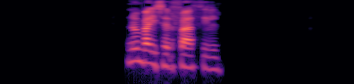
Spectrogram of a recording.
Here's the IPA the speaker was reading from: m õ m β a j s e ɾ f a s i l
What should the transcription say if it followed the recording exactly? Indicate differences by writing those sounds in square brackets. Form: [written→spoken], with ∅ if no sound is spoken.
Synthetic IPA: [m→n] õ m [β→b] a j s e ɾ f a [s→θ] i l

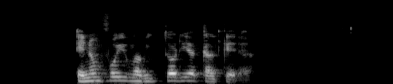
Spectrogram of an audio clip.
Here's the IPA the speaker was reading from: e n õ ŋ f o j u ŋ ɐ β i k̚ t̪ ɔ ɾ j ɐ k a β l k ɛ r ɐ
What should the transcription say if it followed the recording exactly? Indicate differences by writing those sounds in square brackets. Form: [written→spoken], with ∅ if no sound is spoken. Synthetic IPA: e n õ ŋ f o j u ŋ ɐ β i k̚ t̪ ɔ ɾ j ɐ k a [β→∅] l k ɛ [r→ɾ] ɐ

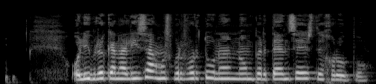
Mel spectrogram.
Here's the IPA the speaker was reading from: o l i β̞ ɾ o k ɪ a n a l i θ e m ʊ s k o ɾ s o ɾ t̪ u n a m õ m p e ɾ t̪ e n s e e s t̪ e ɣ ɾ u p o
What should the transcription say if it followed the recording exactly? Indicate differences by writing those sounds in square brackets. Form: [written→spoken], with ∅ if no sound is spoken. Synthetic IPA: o l i β̞ ɾ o k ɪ a n a l i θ [e→a] m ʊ s [k→p] o ɾ [s→f] o ɾ t̪ u n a [m→n] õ m p e ɾ t̪ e n s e e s t̪ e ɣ ɾ u p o

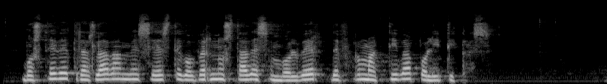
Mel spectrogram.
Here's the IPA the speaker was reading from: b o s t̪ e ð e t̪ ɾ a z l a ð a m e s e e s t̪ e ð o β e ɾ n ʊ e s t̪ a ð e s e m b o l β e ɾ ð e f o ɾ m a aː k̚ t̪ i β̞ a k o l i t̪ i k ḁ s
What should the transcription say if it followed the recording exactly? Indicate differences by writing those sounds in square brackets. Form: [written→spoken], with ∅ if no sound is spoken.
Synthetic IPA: b o s t̪ e ð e t̪ ɾ a z l a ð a m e s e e s t̪ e [ð→ɣ] o β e ɾ n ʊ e s t̪ a ð e s e m b o l β e ɾ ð e f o ɾ m a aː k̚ t̪ i β̞ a [k→p] o l i t̪ i k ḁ s

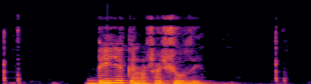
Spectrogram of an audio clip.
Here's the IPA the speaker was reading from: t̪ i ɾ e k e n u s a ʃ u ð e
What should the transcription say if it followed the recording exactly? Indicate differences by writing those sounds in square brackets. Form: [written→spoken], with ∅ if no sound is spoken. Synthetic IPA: [t̪→d̪] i [ɾ→ʎ] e k e n [u→o] s a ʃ u ð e

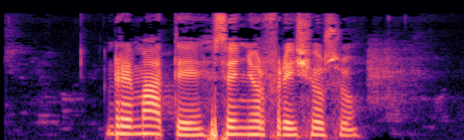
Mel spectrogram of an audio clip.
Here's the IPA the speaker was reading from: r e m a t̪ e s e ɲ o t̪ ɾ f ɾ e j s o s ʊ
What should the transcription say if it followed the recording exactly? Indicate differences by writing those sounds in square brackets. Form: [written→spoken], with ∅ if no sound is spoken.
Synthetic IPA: r e m a t̪ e s e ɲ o [t̪→∅] ɾ f ɾ e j [s→ʃ] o s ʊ

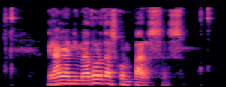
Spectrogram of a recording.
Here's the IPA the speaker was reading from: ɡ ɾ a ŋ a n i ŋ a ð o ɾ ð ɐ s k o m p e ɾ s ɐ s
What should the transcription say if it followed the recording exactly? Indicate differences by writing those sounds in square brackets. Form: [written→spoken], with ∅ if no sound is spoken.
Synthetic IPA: ɡ ɾ a ŋ a n i [ŋ→m] a ð o ɾ ð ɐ s k o m p [e→a] ɾ s ɐ s

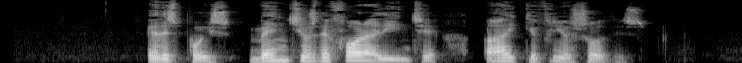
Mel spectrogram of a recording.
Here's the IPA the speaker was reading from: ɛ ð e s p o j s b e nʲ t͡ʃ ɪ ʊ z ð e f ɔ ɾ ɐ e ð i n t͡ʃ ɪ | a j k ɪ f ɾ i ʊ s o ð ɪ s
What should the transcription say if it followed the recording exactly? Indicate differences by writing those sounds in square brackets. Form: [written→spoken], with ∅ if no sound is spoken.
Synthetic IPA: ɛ ð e s p o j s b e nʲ t͡ʃ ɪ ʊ z ð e f ɔ ɾ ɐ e ð i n t͡ʃ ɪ | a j k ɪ f ɾ i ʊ s o ð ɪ s

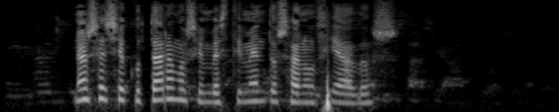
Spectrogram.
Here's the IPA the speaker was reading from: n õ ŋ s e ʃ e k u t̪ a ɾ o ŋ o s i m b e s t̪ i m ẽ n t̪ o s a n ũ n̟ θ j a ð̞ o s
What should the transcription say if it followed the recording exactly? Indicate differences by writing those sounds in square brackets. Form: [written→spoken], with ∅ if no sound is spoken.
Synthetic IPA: n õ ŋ s e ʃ e k u t̪ a ɾ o ŋ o s i m b e s t̪ i m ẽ n t̪ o s a n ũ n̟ θ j a ð̞ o s

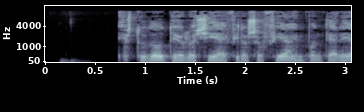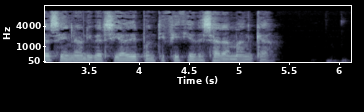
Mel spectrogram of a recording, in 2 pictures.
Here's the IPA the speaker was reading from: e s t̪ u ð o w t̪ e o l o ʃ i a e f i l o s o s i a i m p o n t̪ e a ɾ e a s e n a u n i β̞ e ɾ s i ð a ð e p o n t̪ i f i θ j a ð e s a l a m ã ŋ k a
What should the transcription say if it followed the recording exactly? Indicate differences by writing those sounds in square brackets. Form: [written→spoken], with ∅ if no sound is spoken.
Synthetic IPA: e s t̪ u ð o w t̪ e o l o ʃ i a e f i l o s o [s→f] i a [i→e] m p o n t̪ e a ɾ e a s e n a u n i β̞ e ɾ s i ð a ð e p o n t̪ i f i θ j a ð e s a l a m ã ŋ k a

